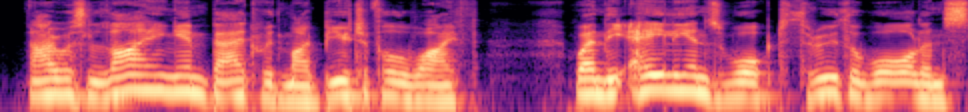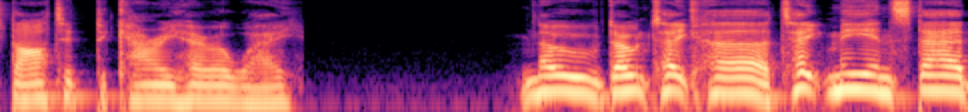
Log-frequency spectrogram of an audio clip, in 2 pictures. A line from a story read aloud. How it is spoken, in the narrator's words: pleaded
